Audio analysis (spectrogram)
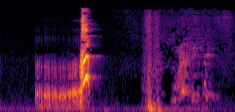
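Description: French bulldog puppy giving a drawn-out low growl that rises into a sharp bark, followed after a pause by a few smaller growly yaps, close and alone against a quiet room.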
